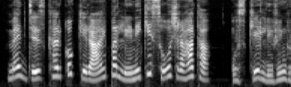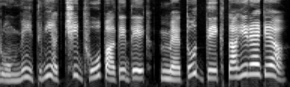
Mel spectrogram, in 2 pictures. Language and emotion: Hindi, surprised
